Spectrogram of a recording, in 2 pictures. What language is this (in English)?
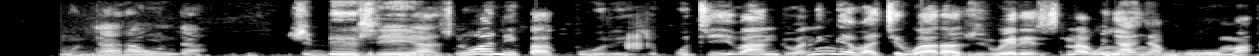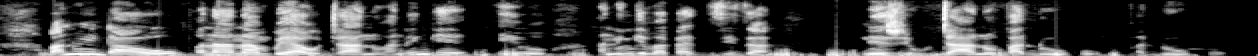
Ndau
